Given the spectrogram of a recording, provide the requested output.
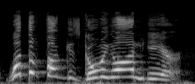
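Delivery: high, loud, drawn-out bewildered yell; exasperated shout. Retold or imitated. Customer reacting to bawling cashier, exasperated retold shout. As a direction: yell it slowly in total bafflement.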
